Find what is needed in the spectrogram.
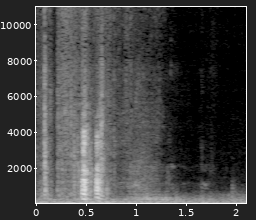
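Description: A man chewing a mouthful of meatball sub, with one short sound from the mouth about half a second in, then faint chewing.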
